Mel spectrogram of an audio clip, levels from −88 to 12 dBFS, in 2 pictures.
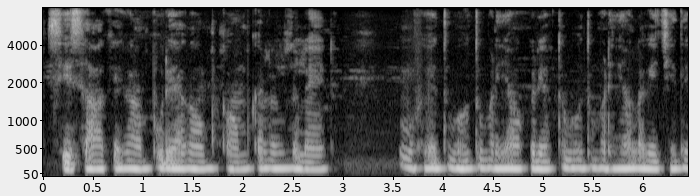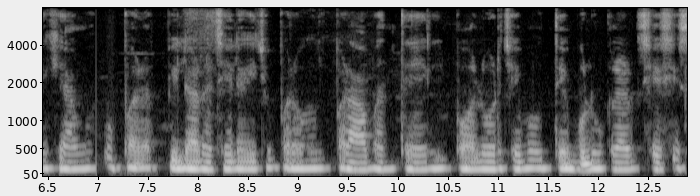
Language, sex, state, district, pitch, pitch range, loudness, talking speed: Maithili, male, Bihar, Begusarai, 140 Hz, 135-145 Hz, -15 LUFS, 190 wpm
